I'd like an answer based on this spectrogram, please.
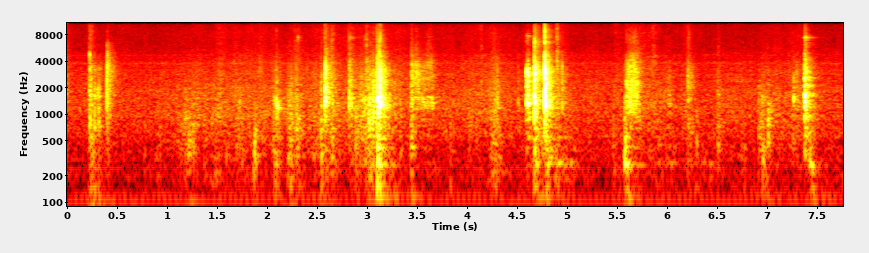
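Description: Fabric and a denim jacket being handled on a cutting mat: rustling with a string of short, irregular clicks and knocks.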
